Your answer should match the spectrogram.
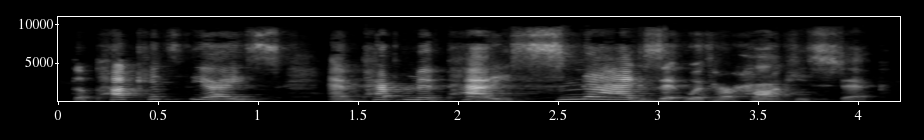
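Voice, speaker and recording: A woman reading a children's bedtime story aloud expressively, pausing to chat to her young listeners. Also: fairly high pitch, expressive, sharp tone.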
